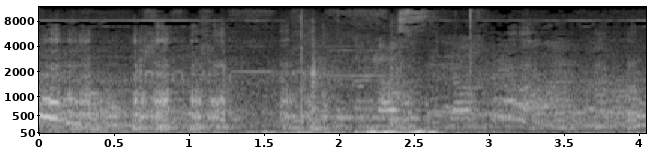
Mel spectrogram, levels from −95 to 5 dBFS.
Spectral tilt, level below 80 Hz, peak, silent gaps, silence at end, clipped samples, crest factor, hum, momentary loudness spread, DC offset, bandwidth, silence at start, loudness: -5 dB/octave; -30 dBFS; -8 dBFS; none; 0 s; under 0.1%; 16 dB; none; 7 LU; under 0.1%; 11.5 kHz; 0 s; -31 LUFS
